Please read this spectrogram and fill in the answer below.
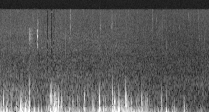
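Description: A run of irregular low thumps and knocks over a low rumble, dying away and stopping at about four seconds.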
